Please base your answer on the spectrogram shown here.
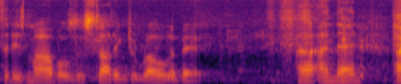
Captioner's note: audience laughs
